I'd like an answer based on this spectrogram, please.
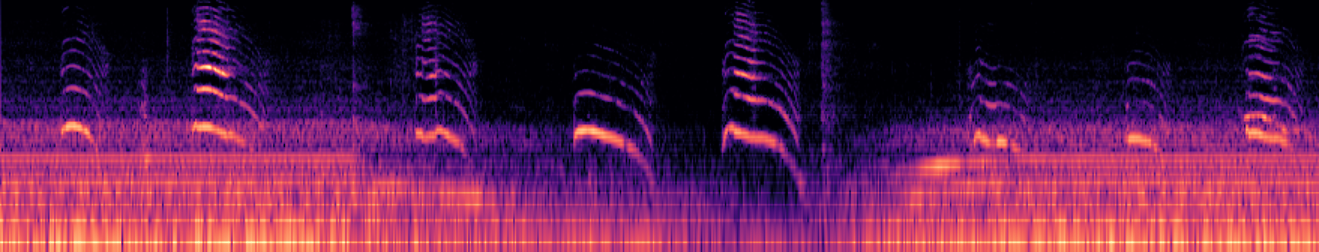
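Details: Rescued newborn kittens with no mother, in a warming box indoors. They meow insistently, with shrill arched cries coming roughly every second, some overlapping, over a droning low hum that dips and rises.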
